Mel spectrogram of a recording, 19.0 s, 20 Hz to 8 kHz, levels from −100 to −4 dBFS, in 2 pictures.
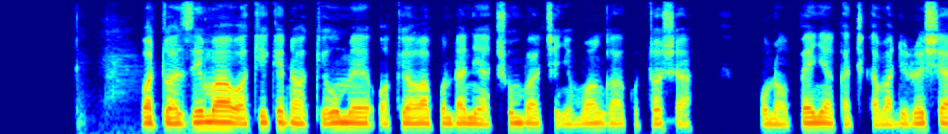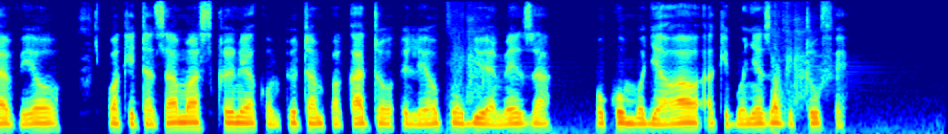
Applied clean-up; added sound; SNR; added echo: neural separator model SepFormer DNS4.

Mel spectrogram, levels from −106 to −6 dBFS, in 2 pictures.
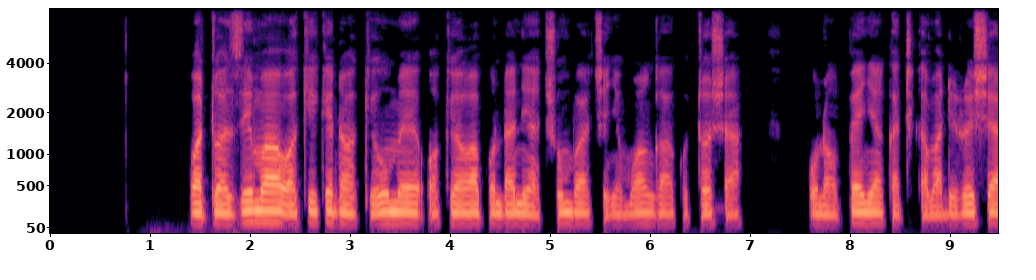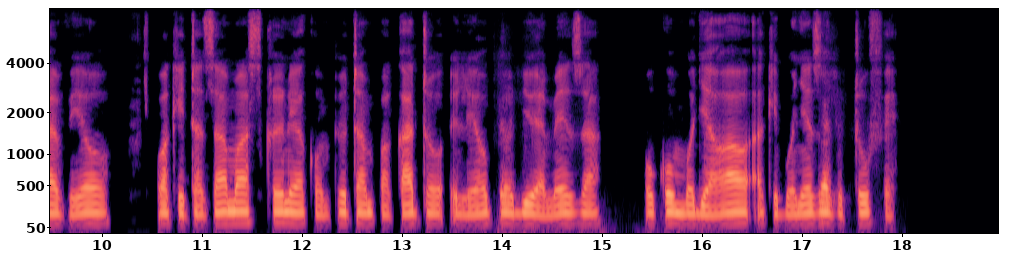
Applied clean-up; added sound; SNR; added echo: neural mask model Resemble Enhance denoiser.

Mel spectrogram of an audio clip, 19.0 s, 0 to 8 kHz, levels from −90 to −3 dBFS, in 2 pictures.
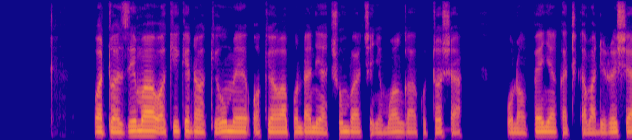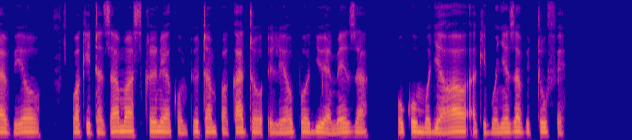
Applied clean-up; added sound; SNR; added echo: none; none; none; none.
